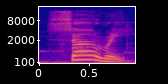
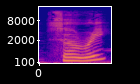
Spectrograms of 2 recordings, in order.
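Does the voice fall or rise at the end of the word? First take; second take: fall; rise. First: The pitch does not rise at the end. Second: The pitch rises at the end. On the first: An apology. "次はネイティブ風です。" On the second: Asking the other person to repeat. "これをえという感じで言ってみましょう。"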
